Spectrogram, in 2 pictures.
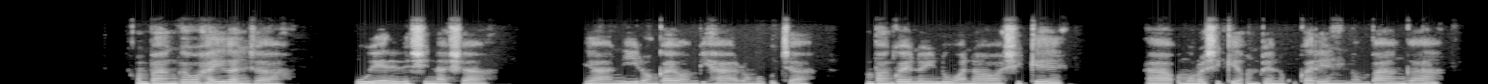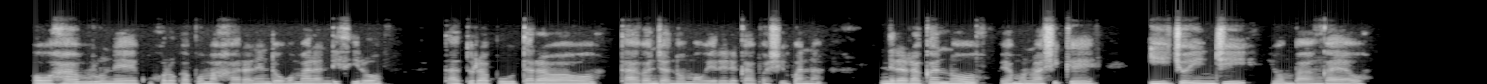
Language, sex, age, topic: Oshiwambo, female, 25-35, finance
